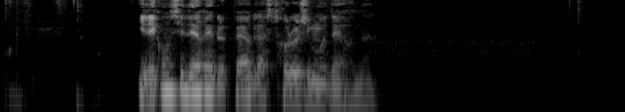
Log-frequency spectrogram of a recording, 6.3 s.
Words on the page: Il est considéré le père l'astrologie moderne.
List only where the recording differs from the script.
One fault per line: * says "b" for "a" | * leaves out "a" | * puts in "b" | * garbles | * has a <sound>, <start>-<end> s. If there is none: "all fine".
all fine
